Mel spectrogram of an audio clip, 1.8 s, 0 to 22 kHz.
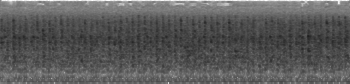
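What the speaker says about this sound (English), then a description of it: "The G6 tractor being followed by Avery Stevens driving a 5-star tractor" An antique 5-star tractor engine idles and runs steadily at an antique tractor and steam engine show, a continuous low rumble with a dense broadband mechanical roar, close and unbroken throughout.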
